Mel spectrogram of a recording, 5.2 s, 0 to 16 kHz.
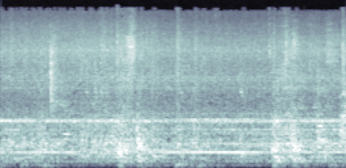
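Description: Cabin ride noise of a Vivarail Class 230 diesel-electric train on the move: a steady rumble of wheels on rail with a low hum and a higher whine, and a few faint ticks.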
